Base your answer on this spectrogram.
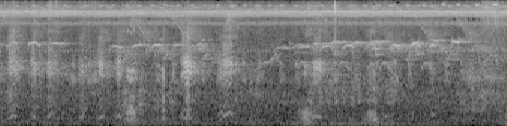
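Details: Two-week-old Kunekune piglets on a farm give short, soft grunts in scattered bursts, with a few louder ones near the middle. A steady high hiss and faint thin tonal calls sit in the background.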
